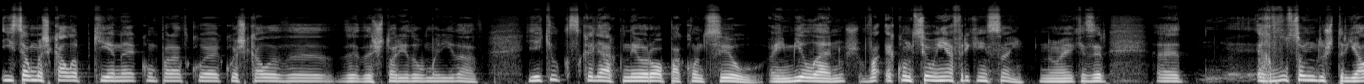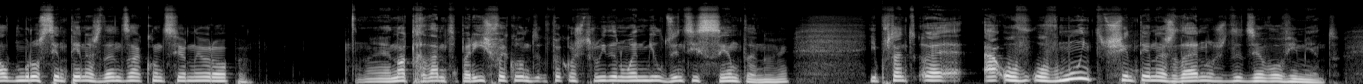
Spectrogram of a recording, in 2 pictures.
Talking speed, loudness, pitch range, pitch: 155 wpm, -15 LUFS, 145-180 Hz, 165 Hz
